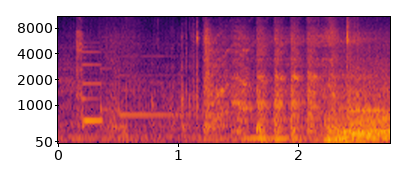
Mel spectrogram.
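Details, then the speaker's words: Repossessed Copart vehicle, automatic, 163,820 miles: a quick crank catches at once and settles into a steady, even idle with no knocks, misses or squeals; it starts right up and runs great. "right up, runs great."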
